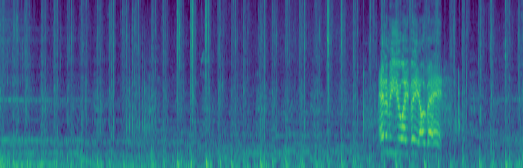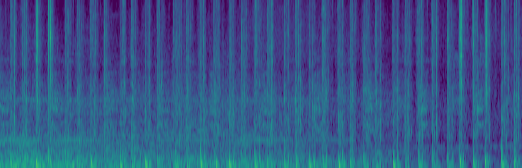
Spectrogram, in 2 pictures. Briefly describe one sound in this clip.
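Footsteps run quickly on pavement.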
